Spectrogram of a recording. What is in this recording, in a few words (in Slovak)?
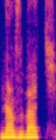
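"nazvať", Slovak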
